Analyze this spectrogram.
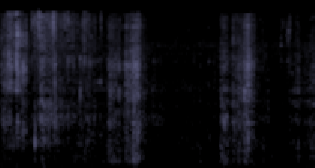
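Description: Someone eats an ice cream cone, with three or four soft, crisp crunching bites spaced irregularly, each a short crackly burst over a quiet background. No one speaks.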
